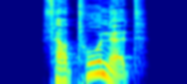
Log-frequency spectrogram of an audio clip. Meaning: second-person plural subjunctive I of vertonen
- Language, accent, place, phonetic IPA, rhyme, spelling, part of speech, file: German, Germany, Berlin, [fɛɐ̯ˈtoːnət], -oːnət, vertonet, verb, De-vertonet.ogg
